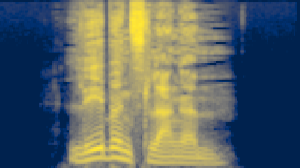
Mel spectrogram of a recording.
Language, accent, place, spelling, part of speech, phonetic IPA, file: German, Germany, Berlin, lebenslangem, adjective, [ˈleːbn̩sˌlaŋəm], De-lebenslangem.ogg
- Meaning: strong dative masculine/neuter singular of lebenslang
